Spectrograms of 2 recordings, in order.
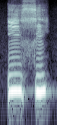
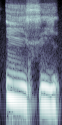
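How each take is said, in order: First: Both syllables are on a high tone. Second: Both syllables are on a low tone. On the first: It means head. "head, which is high, high" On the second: It means blindness. "low, low, blindness"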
